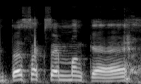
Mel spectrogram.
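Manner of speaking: slight British accent. Repeating the name of someone sending questions, with a slight British accent. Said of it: "get a little British accent when I say that".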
